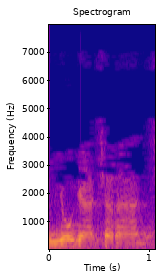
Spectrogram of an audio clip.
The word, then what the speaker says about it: Yogacara: Du Già Sư Địa Luận, tiếng Phạn là Yogacara. Cha tức là CA thôi, Yoga CA là cha, tiếng Phạn đọc là Chara.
